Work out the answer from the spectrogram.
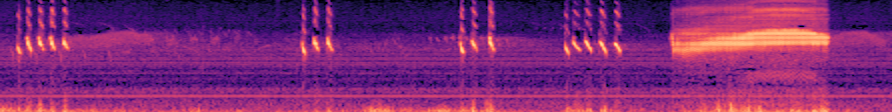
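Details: European greenfinch song from a lesson recording meant for training birds: short bursts of rapid ringing trilled notes repeated about once a second, ending in a long drawn-out nasal wheeze.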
